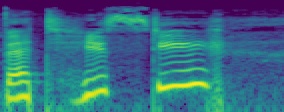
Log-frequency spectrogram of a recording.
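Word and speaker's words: Batiste: John Batisti.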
